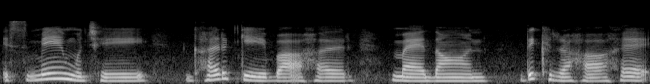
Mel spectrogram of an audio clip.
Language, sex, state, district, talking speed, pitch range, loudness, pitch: Hindi, female, Madhya Pradesh, Katni, 85 wpm, 165-200 Hz, -17 LUFS, 170 Hz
